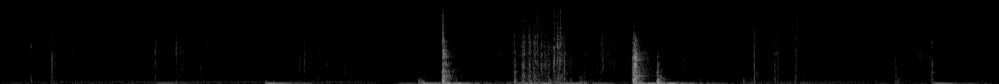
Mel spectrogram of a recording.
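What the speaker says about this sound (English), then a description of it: "All right, clarify this card." Tarot cards shuffled by hand in a close, quiet room: sparse soft taps and flicks with a few louder riffling bursts in the middle.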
